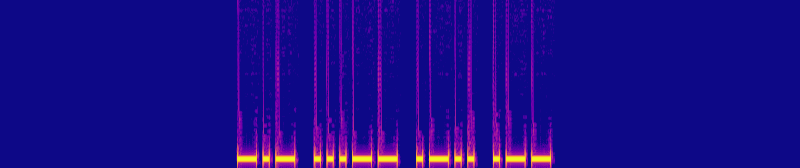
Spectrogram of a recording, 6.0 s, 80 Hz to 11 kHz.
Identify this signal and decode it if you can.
Morse code, heard as a keyed tone, about 25 wpm, 700 Hz. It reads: K3LW
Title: USA Call Signs - 4 Characters - Repeated 3x - 25wpm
